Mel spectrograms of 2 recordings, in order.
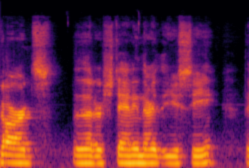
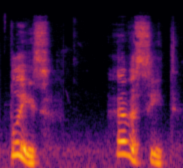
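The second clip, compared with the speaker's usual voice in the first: courteous, higher-pitched host voice; very polite; 8 semitones higher, slower than usual. Acted. Host seats his guest Irina, very polite. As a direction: politely offer a seat, pitched up. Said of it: "he's being very polite to Irina".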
